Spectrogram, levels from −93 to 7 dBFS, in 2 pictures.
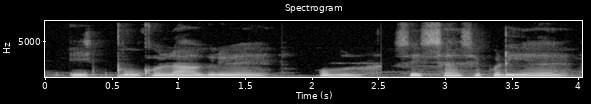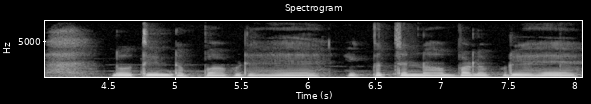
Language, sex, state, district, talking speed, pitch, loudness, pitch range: Marwari, female, Rajasthan, Nagaur, 155 wpm, 200 Hz, -14 LUFS, 195-205 Hz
